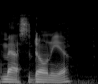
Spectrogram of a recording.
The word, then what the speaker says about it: Macedonia: And it's something that's been very popular, because even though he was very unpopular during his own time outside of Macedonia, or Macedonia, we in the West have come to call it Macedonia, but I think the proper pronunciation is with a hard C.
